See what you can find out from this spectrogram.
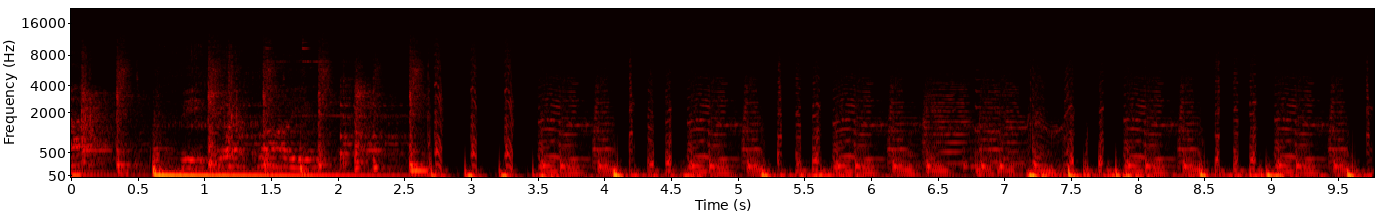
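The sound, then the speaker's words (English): Rapid DJ turntable scratching over a beat: quick, rhythmic back-and-forth chirps and swishes, loud and busy, with a deep bass hit early on and no voices. “Can you flip it, scratch it, and just get downright funky on the turntables?”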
